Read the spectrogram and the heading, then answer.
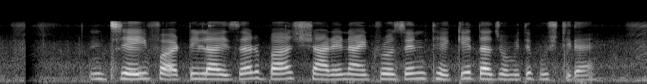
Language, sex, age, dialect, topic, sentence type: Bengali, female, 18-24, Standard Colloquial, agriculture, statement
